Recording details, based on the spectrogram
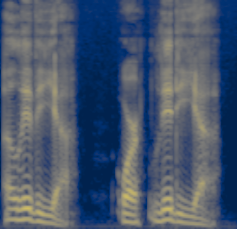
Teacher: but of course when we pronounce those names in normal speech we usually insert a slight Y sound or a y Glide in between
